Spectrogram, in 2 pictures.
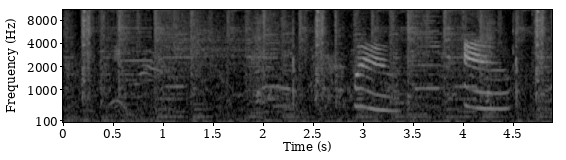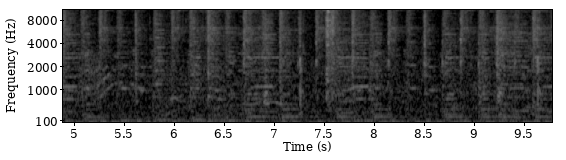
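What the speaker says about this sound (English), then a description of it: "That's just a cat." A cat in a video game meows twice, two short rising-and-falling cries a second apart, over a busy bed of game music and sound effects.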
